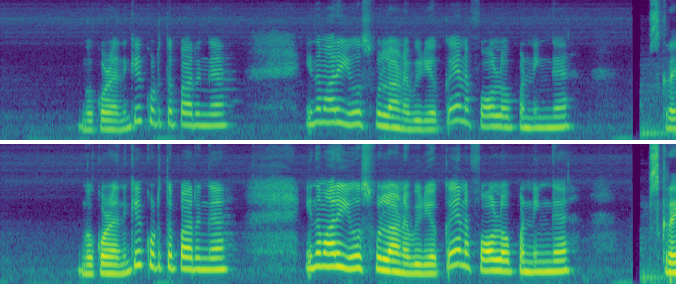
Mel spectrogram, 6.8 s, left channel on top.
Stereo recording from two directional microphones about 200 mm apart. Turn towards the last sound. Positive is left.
turn(degrees=-45)  # may be behind; listen again after turning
